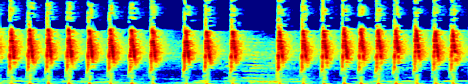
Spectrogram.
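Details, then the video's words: Bulbul song in 'tembakan' style from a bird contest, top-scoring: steady train of bright, high, sharp chips at about four or five per second, with a short break midway. "cucak cungkok full tembakan poin tertinggi dalam perlombaan burung"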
